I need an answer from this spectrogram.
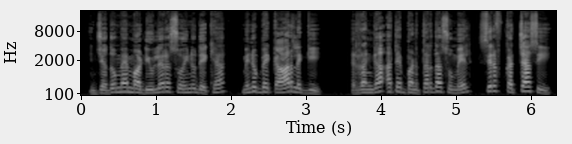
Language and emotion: Punjabi, disgusted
